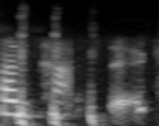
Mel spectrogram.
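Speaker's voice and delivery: high, drawn-out posh English; playful posh English accent. Shown as a demonstration. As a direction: exclaim slowly in mock upper-class English. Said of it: "extremely posh".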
